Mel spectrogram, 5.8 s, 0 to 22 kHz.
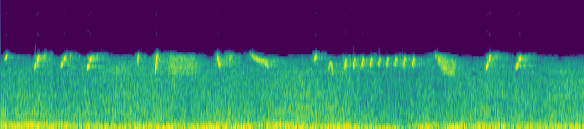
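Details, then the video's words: Song of a one-year-old European goldfinch, Algeria, 2014: bright clipped chirps and fast twitter phrases, including a quick even series of repeated notes midway, over a low droning hum. "Best chardonneret 1 year Algérie 2014"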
